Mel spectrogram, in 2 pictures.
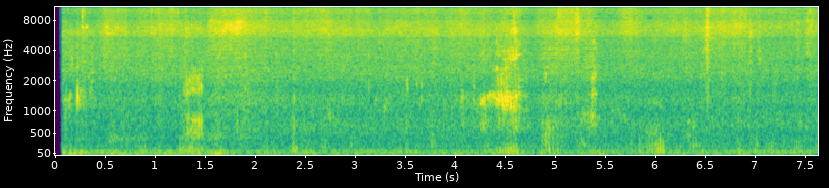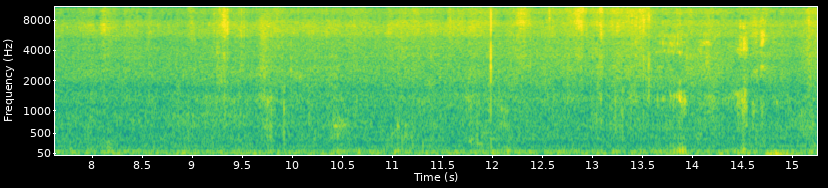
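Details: A French Bulldog gives short, snorting sneezes in bursts while crawling, against a steady background hiss.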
